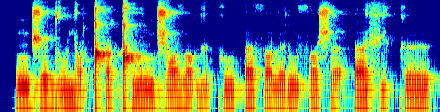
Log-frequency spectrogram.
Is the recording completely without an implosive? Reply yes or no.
yes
